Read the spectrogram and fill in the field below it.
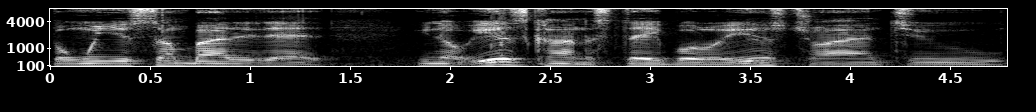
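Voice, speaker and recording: Very deep and low, a man's voice moves with lively intonation at a moderate pace. Audible room echo surrounds it. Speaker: poker podcast host. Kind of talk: casual monologue. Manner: repetitive, halting; stuttering.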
